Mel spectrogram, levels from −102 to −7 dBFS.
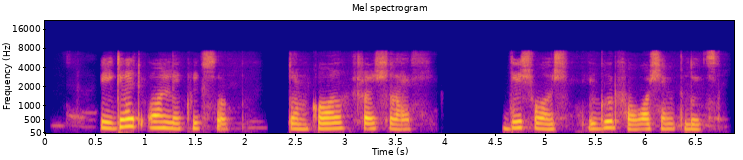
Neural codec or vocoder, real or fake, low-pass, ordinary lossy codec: codec, 44.1 kHz, 2.6 kbps, DAC; fake; 7.2 kHz; none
